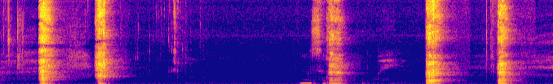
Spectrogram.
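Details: Cough from a dog named Coco, apparently prompted on cue by owner.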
